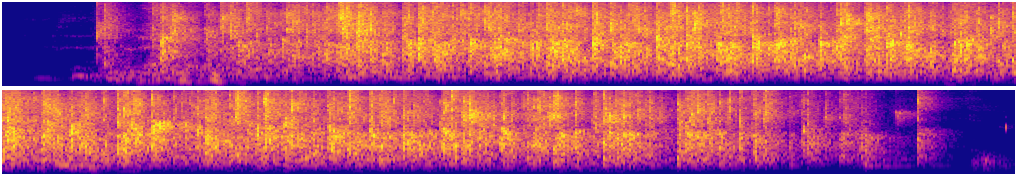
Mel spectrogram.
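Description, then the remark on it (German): A crowd bursts into sustained applause, dense overlapping handclaps holding steady and loud for several seconds before tapering off at the end. “Ja, die Ressourcen des Hauses verlangen einen Applaus zunächst mal.”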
